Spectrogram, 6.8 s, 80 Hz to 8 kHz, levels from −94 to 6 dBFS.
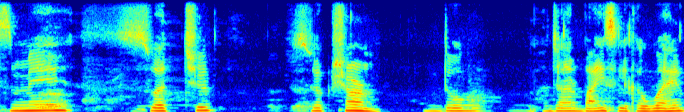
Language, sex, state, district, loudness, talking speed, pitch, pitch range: Hindi, female, Chhattisgarh, Korba, -18 LUFS, 80 wpm, 200 Hz, 185-215 Hz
